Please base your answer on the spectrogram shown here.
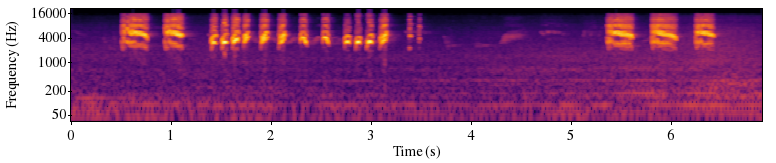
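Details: Morning ngeplong song of an orange-headed thrush, played as a lure so that silent males reply: quick runs of piercing, sliding whistles and harsh chips, then a gap and three more loud notes.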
